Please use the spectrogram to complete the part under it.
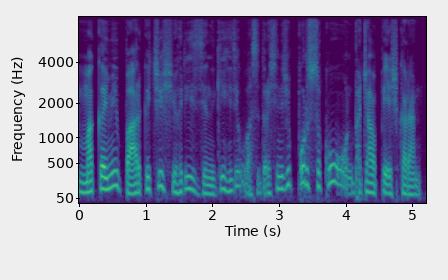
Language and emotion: Kashmiri, happy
